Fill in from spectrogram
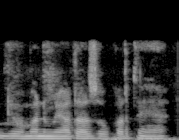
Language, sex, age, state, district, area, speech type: Urdu, female, 30-45, Bihar, Khagaria, rural, spontaneous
